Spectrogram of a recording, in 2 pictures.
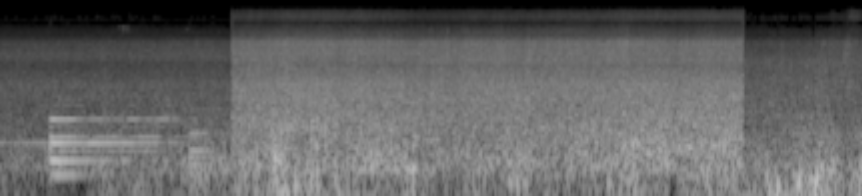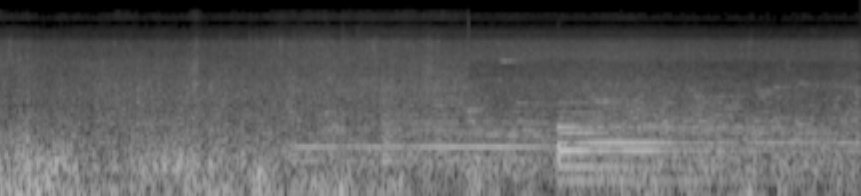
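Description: Background music with sustained chords, over outdoor wind and sea noise. A loud, even hiss comes in about two seconds in and stops abruptly around seven and a half seconds, followed by a lower rumble of wind noise on the microphone.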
